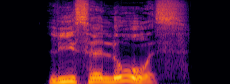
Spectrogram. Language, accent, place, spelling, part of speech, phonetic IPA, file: German, Germany, Berlin, ließe los, verb, [ˌliːsə ˈloːs], De-ließe los.ogg
- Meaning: first/third-person singular subjunctive II of loslassen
